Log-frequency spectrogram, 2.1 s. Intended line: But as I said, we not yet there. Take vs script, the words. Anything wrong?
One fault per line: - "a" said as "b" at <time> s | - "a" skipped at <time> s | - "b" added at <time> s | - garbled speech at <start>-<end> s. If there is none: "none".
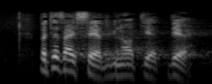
none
